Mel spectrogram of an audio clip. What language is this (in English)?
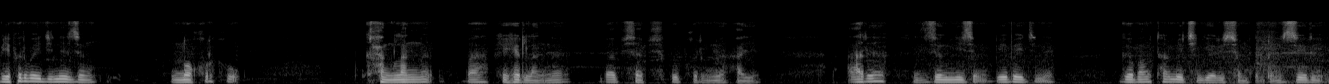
Bodo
